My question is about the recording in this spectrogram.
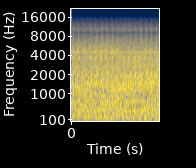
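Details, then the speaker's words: Honda Civic during battery check, battery near 75% capacity: start slightly slow cranking, then steady, even idle with faint hiss, no stumble or knock; engine idling healthy, charging system looks good. "it's a little slow but it sounded reasonably healthy for a start"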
